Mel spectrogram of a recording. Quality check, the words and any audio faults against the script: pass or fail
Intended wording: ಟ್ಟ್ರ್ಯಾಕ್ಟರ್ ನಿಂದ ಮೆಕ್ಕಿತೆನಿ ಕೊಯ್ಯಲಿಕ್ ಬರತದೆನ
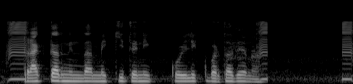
pass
